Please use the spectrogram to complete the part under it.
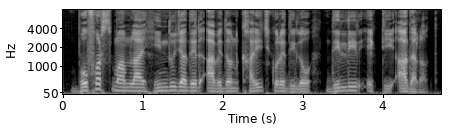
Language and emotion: Bengali, neutral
